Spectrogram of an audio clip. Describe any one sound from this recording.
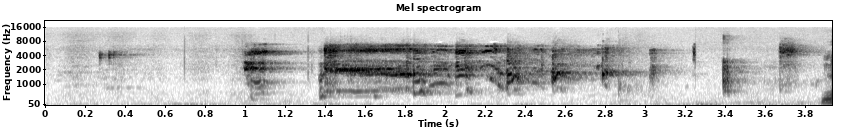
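A young woman laughs loudly over an online call.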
